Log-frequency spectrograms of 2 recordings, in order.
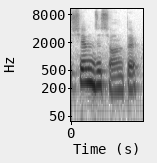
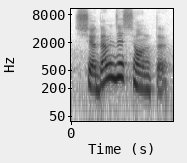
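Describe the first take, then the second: First: The word is shortened, dropping a syllable. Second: The word is said in full, every syllable kept. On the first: The speaker calls it wrong. "мої студенти роблять таку помилку" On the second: The speaker calls it right. "Виходить сєдемдзєсьонти"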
